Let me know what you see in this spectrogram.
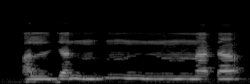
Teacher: নুন মুসাদ্দাদ ওয়াজিব গুন্না, এখানে একালে করে গুন্না করবেন। আল জান্নাতা, নুন টান হবে না, শুধু গুণা হবে।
